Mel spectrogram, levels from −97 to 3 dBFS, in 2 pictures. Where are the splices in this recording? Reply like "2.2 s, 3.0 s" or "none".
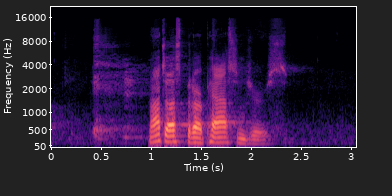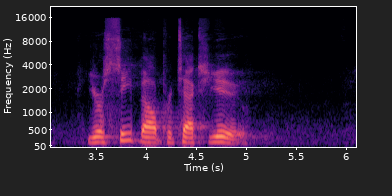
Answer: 1.1 s, 3.3 s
